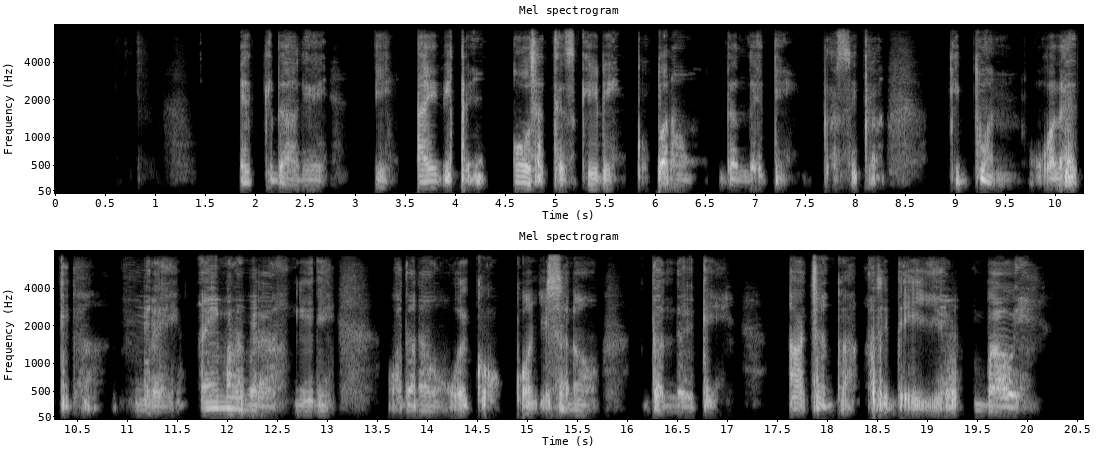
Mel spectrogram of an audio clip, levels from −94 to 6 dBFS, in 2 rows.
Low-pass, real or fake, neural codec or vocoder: 7.2 kHz; fake; codec, 44.1 kHz, 3.4 kbps, Pupu-Codec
